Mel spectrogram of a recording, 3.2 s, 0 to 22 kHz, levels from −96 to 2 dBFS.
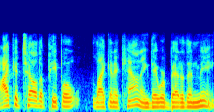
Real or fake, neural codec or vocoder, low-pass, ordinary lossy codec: real; none; 7.2 kHz; Opus, 32 kbps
